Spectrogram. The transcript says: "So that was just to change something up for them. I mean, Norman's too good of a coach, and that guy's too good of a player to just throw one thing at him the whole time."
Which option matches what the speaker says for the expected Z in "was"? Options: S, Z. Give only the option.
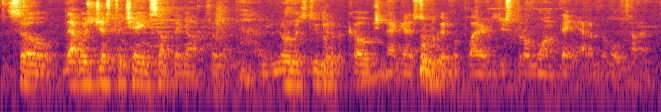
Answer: Z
